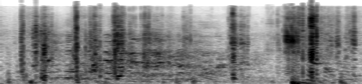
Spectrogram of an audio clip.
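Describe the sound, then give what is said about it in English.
Irregular rubbery squeaks and crinkly rubbing as a long, fairly old rubber balloon is twisted and bent into a balloon animal, with a louder squeal near the end and no talking. “It's funny, like, I don't buy these balloons very often. I can feel that this one's kind of old, so it actually might pop.”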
